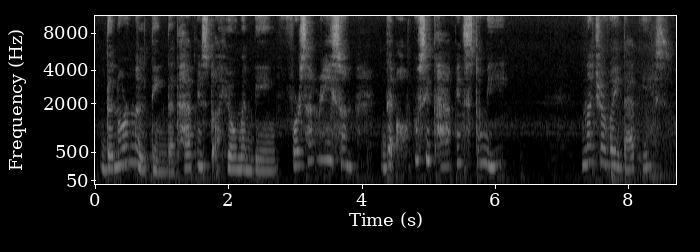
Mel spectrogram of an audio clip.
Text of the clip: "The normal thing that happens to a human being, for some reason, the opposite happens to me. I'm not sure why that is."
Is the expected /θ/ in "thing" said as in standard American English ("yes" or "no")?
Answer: no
